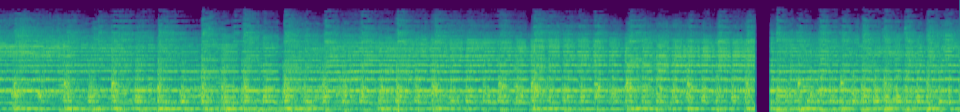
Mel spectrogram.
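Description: Loud traditional festival music: a steady held drone with a melody moving above it and regular percussion beats. The audio drops out for an instant about nine and a half seconds in.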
